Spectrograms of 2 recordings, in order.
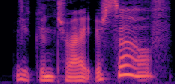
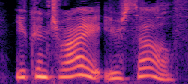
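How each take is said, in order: First: The voice sounds pointed and defiant. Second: The voice sounds warm and encouraging. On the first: The speaker expects trying it will prove the speaker right. "In the situation I described with Wes, I go" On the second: The speaker is kindly inviting the listener to give it a go. "I'm just being very nice and encouraging and polite"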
